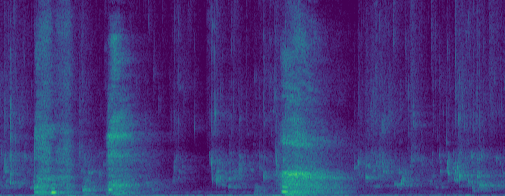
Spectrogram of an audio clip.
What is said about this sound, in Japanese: これ、お湯抜かないとダメですね。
